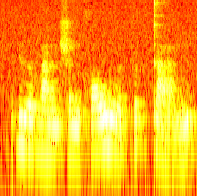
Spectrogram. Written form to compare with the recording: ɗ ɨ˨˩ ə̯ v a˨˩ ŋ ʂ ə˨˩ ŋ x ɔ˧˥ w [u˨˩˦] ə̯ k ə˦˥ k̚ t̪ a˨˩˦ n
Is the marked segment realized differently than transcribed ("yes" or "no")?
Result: yes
